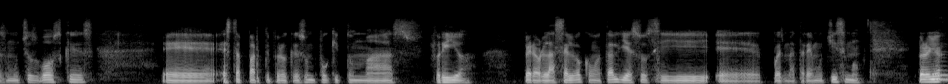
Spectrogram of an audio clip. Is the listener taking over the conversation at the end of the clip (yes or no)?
no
